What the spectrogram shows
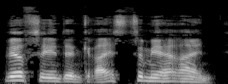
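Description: A man's voice: medium pitch, lively intonation, measured pace, sharp tone, pitched above the performer's own voice. A man voicing a bold, cheeky young hussar soldier in a storybook reading.

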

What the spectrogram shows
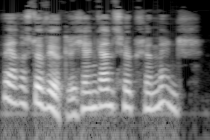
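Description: Man putting on a high, playful young princess. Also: lively intonation, measured pace. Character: cheerful carefree young princess.

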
